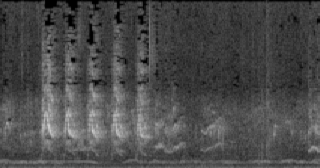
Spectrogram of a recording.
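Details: Cockatiel calls played to encourage the birds to sing and breed: five loud harsh squawks about a quarter second apart open the clip over steady low wavering whistles, followed by softer scattered chirps.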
